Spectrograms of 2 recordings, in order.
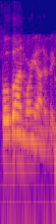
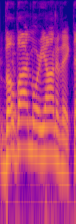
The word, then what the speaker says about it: Boban Marjanovic: And I want to make sure I say his name right. Boban Marjanovic. I believe that's how you say it. – Boban Marjanovic. – Boban Marjanovic. That's right.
